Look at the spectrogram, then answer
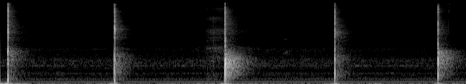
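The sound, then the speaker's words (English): One person claps five times in a slow, steady rhythm, each clap a single sharp smack with a short ring after it, over a faint low hum and no talking. “And then he'll probably say something like, sorry, is someone clapping or something? And I'll be like, I was clapping.”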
